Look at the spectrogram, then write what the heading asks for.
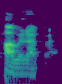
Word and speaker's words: PABerater: Ahí tienen la cuenta de Instagram que está allí escrita, arroba Paverater, digamos, pronuncia Paverata. En español, con piso al final, sí. O sea, con el guión bajo al final, pero se pronuncia Paverata, algo así.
